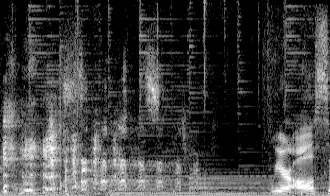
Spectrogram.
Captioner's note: group laughing together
